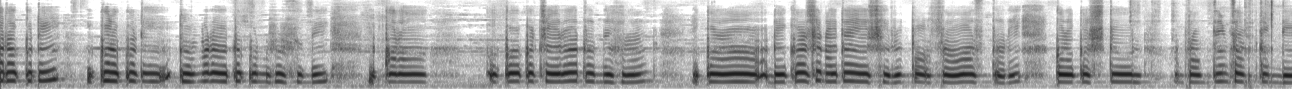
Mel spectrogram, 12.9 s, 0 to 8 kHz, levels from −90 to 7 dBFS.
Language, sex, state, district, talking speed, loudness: Telugu, male, Andhra Pradesh, Chittoor, 75 wpm, -13 LUFS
